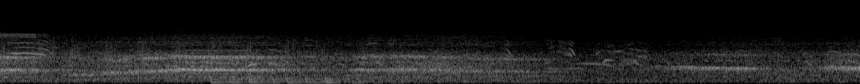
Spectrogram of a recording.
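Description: A large stadium crowd chants and cheers steadily.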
